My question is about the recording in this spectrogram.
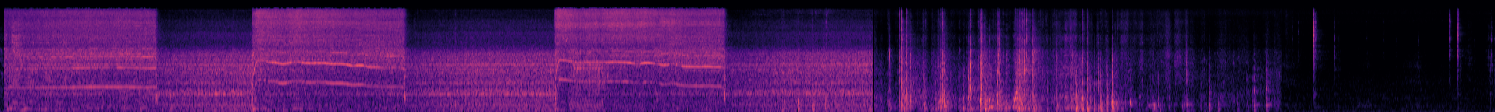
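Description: Handheld power tool motor running for about seventeen seconds, its pitch sagging twice as it takes load, then stopping. After that comes a stretch of irregular clicking and metal rattling before it goes quiet.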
